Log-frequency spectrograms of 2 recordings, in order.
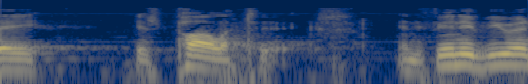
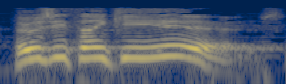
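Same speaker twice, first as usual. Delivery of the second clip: high, louder indignant sneer; indignant Pharisee; 11 semitones higher, 5 dB louder than usual. Retold or imitated. Preacher voicing Pharisees outraged at the Nazarene, indignant high sneer. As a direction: scoff like an outraged religious leader. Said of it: "all these people go nuts".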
